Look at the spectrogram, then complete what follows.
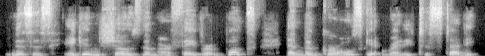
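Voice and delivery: ordinary delivery, nothing marked

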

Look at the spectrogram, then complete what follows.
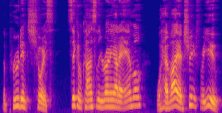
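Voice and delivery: usual speaking voice

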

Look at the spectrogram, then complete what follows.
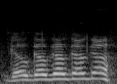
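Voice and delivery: high, loud frantic urging; excited cheering. Real, not acted. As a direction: yell them on toward the goal. Gamer urging a shot in match.

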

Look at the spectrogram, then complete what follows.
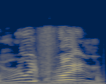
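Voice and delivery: real fear fading; frightened. Real, not acted. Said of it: "I'm really frightened right now".

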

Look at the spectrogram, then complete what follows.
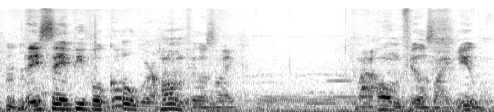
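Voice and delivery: soft, sincere and heartfelt; tender proposal speech. Real, not acted. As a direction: speak softly, from the heart.

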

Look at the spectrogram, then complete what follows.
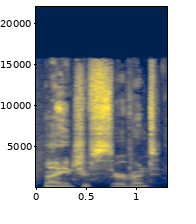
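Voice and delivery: plain reading voice

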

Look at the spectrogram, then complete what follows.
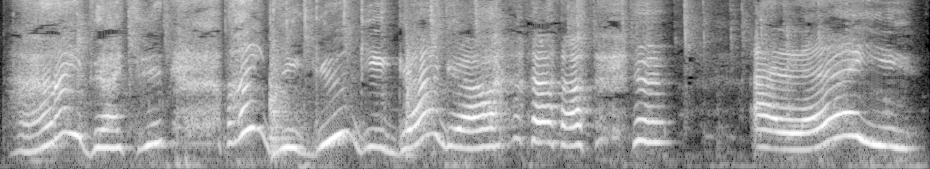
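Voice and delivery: high, slow cooing with a giggle. Real, not acted. Owner greets the dogs Dutchman and Goo Gaga, high baby talk. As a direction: dote on the dogs, sing-song and slow.

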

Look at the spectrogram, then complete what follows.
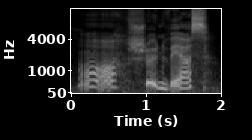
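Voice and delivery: put-on chuckling old woman; laughing grandma. A narrator's reading. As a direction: laugh it off warmly. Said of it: "lachte Oma". (lachend, gutmütige Oma)

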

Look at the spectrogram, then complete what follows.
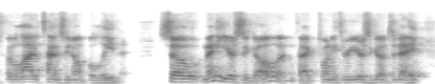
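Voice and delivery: ordinary talk, nothing marked

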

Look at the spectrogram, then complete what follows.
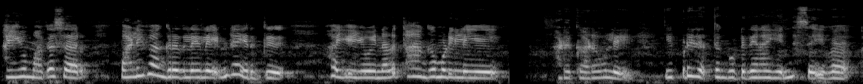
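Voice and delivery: high, anguished wailing; crying out in panic; tearful distress. Acted. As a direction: lament as if helpless at the sight of blood. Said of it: "ஏன் அழுறீங்க?".

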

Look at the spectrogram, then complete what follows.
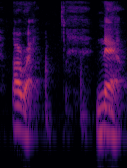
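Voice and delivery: usual speaking voice

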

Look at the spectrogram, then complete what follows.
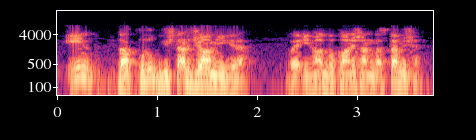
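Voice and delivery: ordinary talk, nothing marked

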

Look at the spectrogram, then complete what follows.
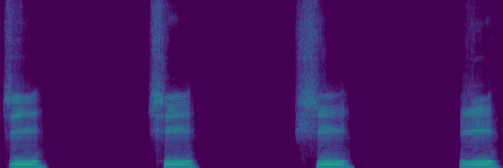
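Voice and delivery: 吱, 吃, 诗, 日 high and level, each held; retroflex drill. Shown as a demonstration. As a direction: chant out 吱, 吃, 诗, 日 with pauses between. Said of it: "可以再试一次啊".

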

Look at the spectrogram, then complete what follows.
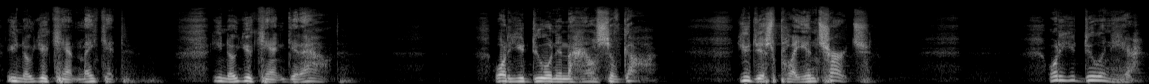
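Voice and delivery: the accuser taunting a churchgoer, softly; the enemy's taunting voice. Acted. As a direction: hiss a soft taunt like the devil in their ear. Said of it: "That's what it'll tell you".

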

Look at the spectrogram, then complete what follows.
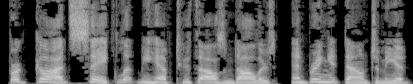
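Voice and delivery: high, pleading, worn-out voice; desperate exhausted Peck. A narrator's reading. Peck begs Skinner on the phone, high and desperate. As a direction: beg for the money at the end of your rope.

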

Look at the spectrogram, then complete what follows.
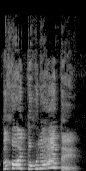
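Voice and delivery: high, loud friendly shout up a tree; calling out. Acted. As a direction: yell up to the branch to come play. Wombat calls up to Kevin.

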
